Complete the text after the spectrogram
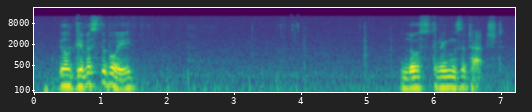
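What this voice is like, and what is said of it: Convincing put-on Russian accent. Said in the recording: “accent war? ... The Russian, yeah. ... Your Russian accent is so much better than mine.”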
